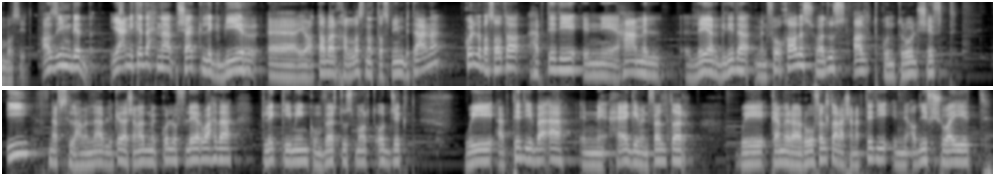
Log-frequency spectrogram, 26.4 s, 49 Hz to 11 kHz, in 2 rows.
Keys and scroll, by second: 0.3 z, 1.7 space, 6.3 space, 13.4 ctrl+alt+shift+e.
